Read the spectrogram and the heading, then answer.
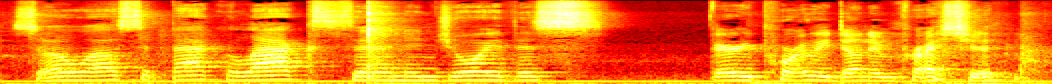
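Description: Slow, low-pitched, self-deprecating woman. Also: flat delivery. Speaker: amateur voice actor. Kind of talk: casual introduction to an audition. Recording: clearly noisy home recording.

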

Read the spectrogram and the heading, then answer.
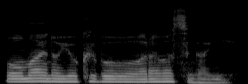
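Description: An actor playing an arrogant, seductive serpent god in a game, speaking in a haughty, deliberate, condescending way. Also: male voice, mid-range voice, expressive, dark tone, no echo, studio quality, close to an everyday voice. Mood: teasing, condescending. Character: arrogant, seductive serpent god who toys with human desires. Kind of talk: Japanese game character voice lines.

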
